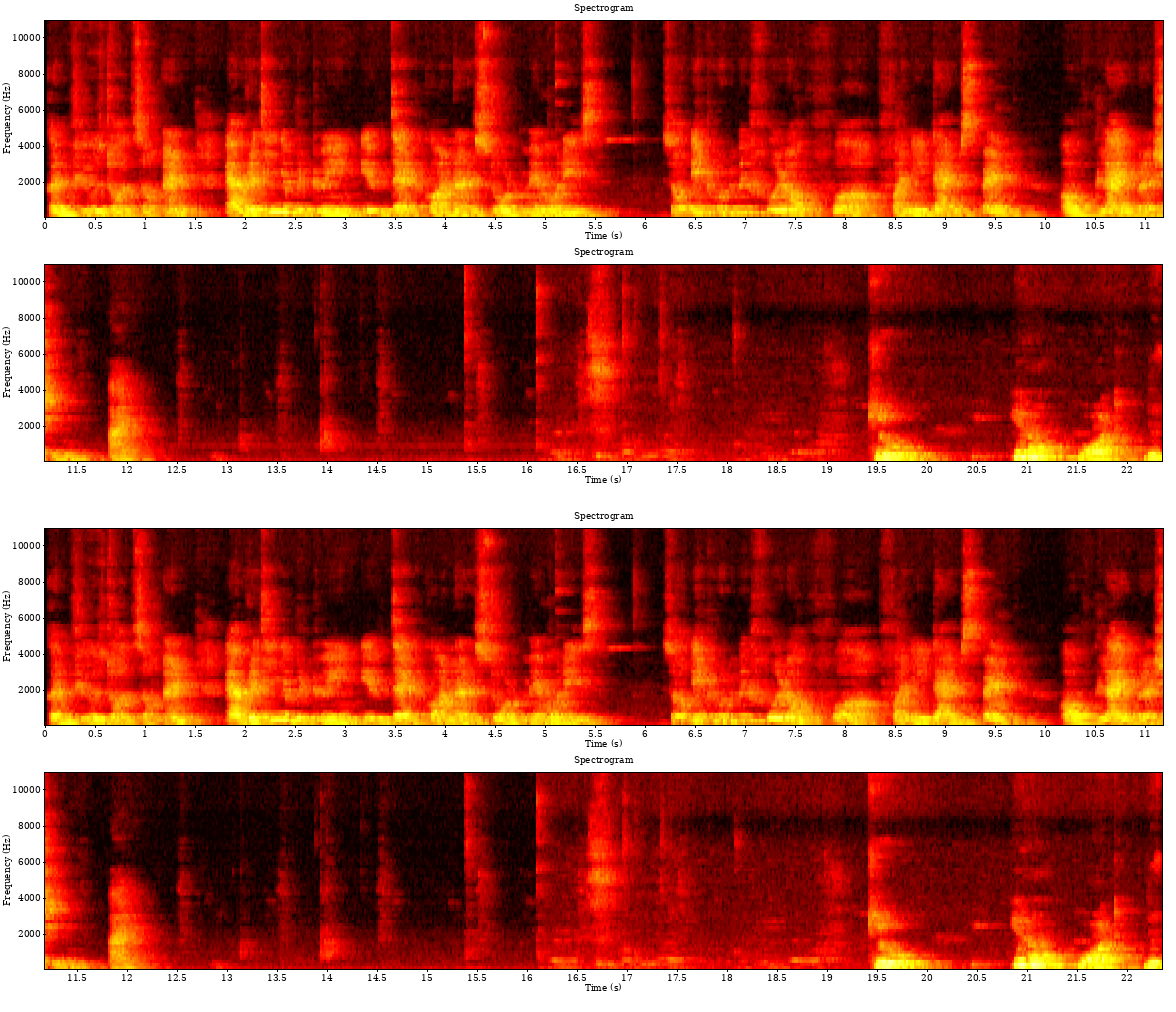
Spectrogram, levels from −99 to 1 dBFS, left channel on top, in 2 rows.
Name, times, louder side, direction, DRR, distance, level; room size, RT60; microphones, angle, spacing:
voice 1, 0.0-5.5 6.2-9.7 10.2-11.5 11.8-12.1 16.6-16.8, equal, 50° left, -4 dB, 0.9 m, -26 dB
voice 2, 17.1-17.5 18.6-18.7 19.4-19.9 20.4-20.5 20.8-22.3, right 2 dB, 25° right, -3 dB, 0.4 m, -19 dB
2.7 x 2.2 x 2.8 m, 0.74 s
head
